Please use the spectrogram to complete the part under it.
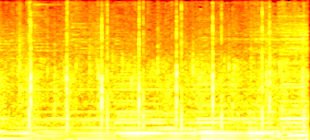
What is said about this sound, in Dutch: Come on, why don't we give God a hand right now? Laten we God een applaus geven.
